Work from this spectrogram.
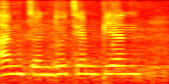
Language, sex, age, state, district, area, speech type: Gujarati, female, 18-30, Gujarat, Valsad, rural, spontaneous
